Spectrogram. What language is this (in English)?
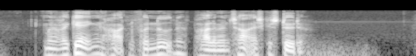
Danish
